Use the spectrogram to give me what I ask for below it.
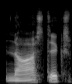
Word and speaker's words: Gnostic: It's spelled G-N-O-S-T-I-C, Gnostic. So it's got a silent G.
